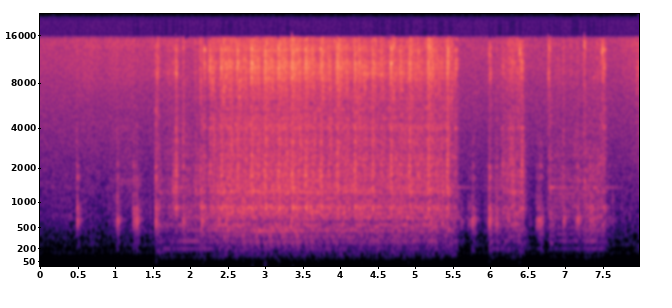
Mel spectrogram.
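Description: A sewing machine stitches a simple jacket with binding tape in one steady run of about four seconds, framed by quieter ticks and handling clicks before and after.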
